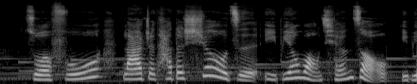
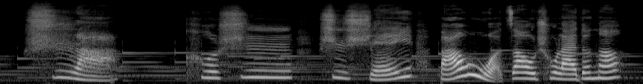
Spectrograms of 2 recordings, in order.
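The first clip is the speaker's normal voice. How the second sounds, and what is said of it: Soft, quiet voice. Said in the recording (Chinese): “小声回答”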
